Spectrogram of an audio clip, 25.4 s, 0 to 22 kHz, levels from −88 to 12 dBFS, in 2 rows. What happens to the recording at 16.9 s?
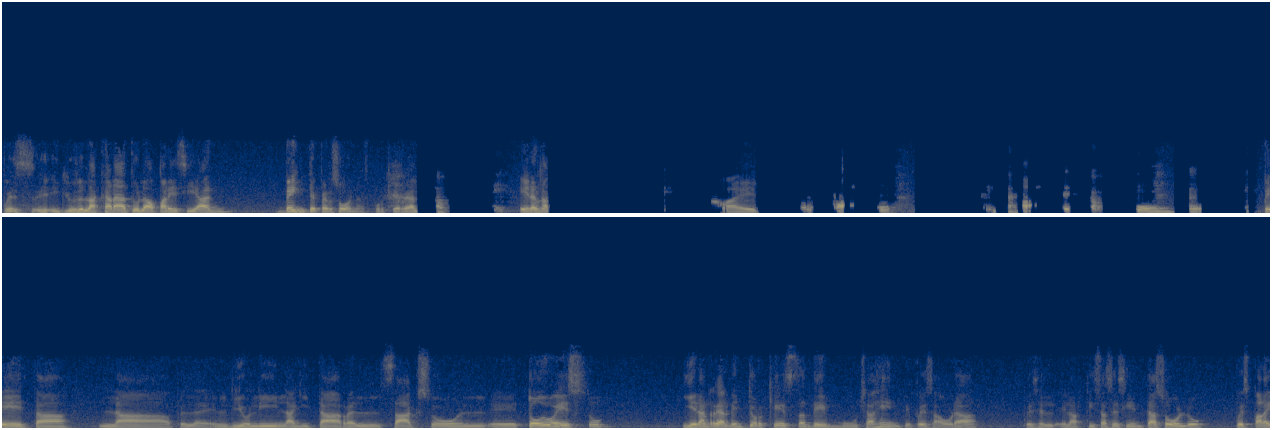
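At 16.9 s the speech carries on intact, with nothing breaking into it beyond the ordinary band-limited sound of a call path that stops at 8 kHz.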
